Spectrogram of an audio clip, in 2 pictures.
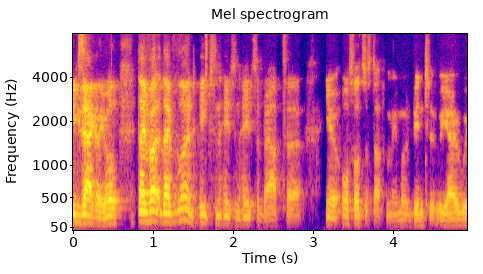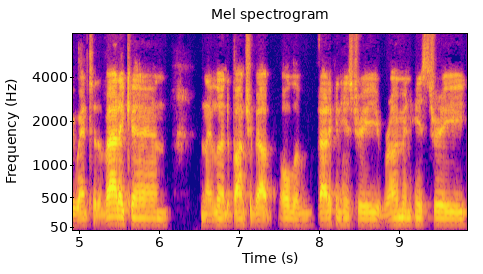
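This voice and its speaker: In an Australian accent, a man with a very deep, low pitch talks at a very fast pace with big swings in loudness. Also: ordinary pitch variation. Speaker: software engineer. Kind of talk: casual chat. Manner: halting, many fillers.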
